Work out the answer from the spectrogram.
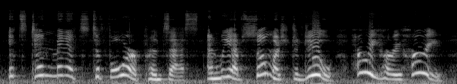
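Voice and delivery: mock urgent hurry. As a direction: hurry the princess along in a game. Urgent pretend game.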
